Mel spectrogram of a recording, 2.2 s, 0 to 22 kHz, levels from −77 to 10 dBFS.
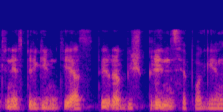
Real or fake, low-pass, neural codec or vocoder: fake; 7.2 kHz; vocoder, 22.05 kHz, 80 mel bands, HiFi-GAN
